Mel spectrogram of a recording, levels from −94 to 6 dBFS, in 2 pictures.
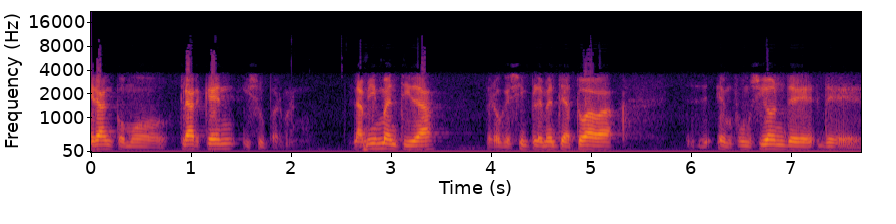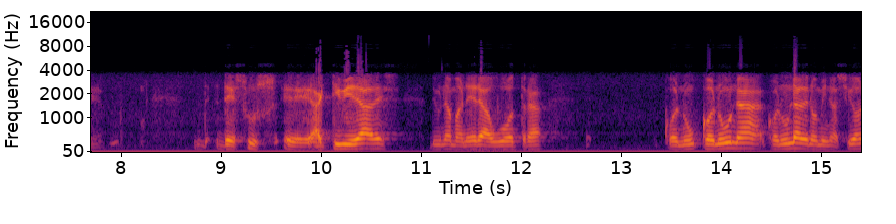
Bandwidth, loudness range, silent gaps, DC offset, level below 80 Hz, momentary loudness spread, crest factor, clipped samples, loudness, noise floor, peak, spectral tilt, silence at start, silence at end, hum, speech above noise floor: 8.8 kHz; 5 LU; none; under 0.1%; -52 dBFS; 19 LU; 18 dB; under 0.1%; -28 LUFS; -57 dBFS; -12 dBFS; -5.5 dB/octave; 0 s; 0 s; none; 29 dB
